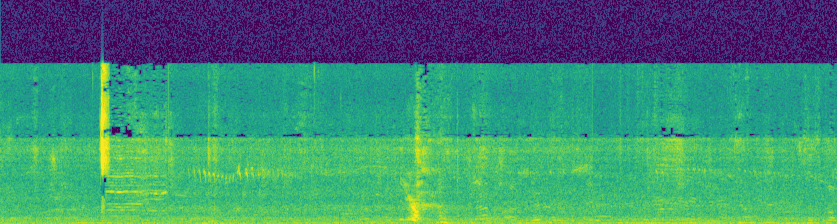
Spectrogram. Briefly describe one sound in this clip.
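A crowd murmurs softly all around in a large echoing hall.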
